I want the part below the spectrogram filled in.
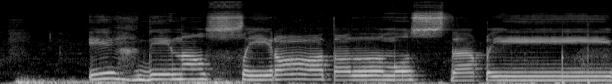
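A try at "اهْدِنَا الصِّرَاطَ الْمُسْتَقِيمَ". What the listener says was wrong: Ihdinas siratal mustaqim. Jangan tapi mustaqim tipis.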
